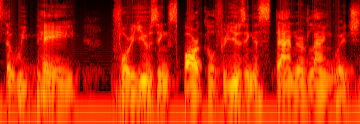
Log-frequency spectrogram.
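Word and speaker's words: SPARQL: wikidata dorg and that will take you to a query system that uses a language called SP Sparkle Sparkle spelled with a Q uh this language is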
